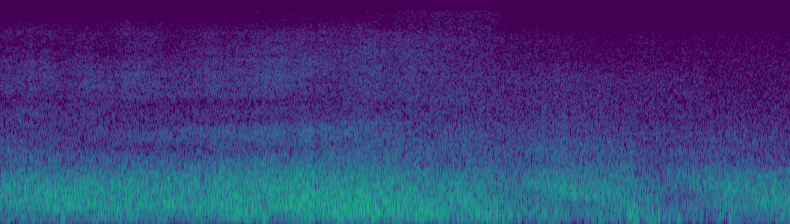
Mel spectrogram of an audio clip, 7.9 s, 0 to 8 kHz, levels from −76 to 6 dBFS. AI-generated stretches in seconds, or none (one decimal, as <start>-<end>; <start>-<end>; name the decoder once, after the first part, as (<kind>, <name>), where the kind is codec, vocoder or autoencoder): none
